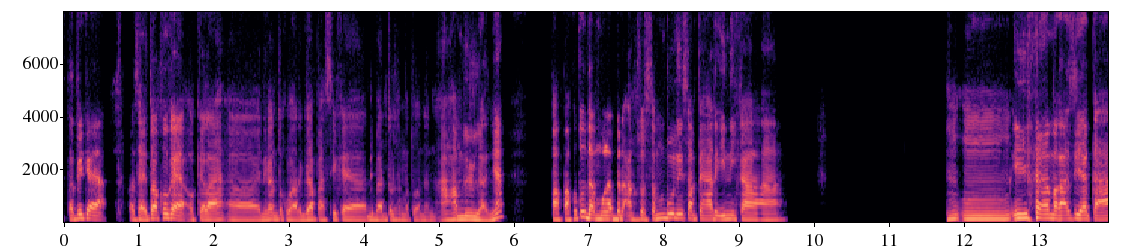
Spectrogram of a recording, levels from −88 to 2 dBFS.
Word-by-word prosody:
Tapi 135 +5 +1
kayak, 150 -5 +2 0.2
pas 125 -2 -8
itu 115 +7 +1
aku 165 +3 +1
kayak, 170 -8 +2
"Okelah, 120 +2 +1
eee, 105 -2 -4
ini - - -5
kan 130 - -1
untuk 125 - -9
keluarga 115 +1 -1
pasti 110 +3 -6
kayak 110 -3 -3
dibantu 110 +1 -4
sama 110 -1 -9
Tuhan," 105 -1 -10
dan 100 0 -13
alhamdulillah-nya 125 - 0 0.7
papaku 125 +2 0
tuh 220 - +2
udah 165 - +6
mulai 145 -1 +2
berangsur 130 -2 -1
sembuh 170 +6 0
nih 170 0 +1
sampai 145 0 -2
hari 135 +1 -1
ini, 145 0 -2
Kak. 120 -2 -1 2.1
Mhm, 145 0 +1
iya 175 +2 +5 0.2
makasih 150 +1 +3
ya, - - +4
Kak. 140 0 +2
130 Hz, 150 wpm, -23 LUFS, 115-145 Hz, 2.1 s, udah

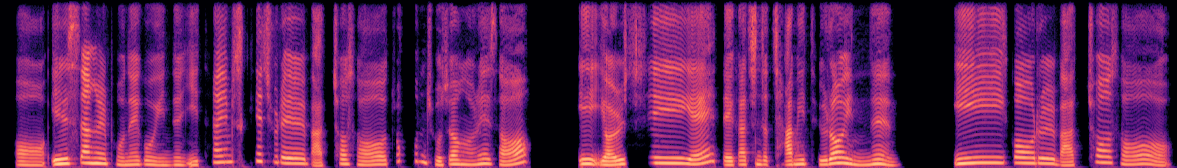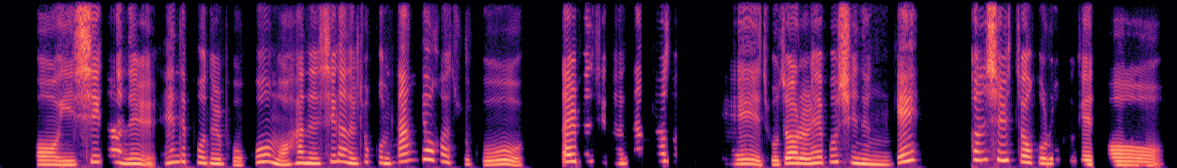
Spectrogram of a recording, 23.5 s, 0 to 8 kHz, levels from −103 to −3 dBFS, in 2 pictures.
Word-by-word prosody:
어 165 -2 -2
일상을 235 +3 +6
보내고 185 -2 -2
있는 165 +1 -4
이 175 - -2
타임 295 +1 0
스케줄에 290 -9 0
맞춰서 195 -3 -1
쪼끔 335 -1 -9
조정을 195 -1 0
해서 225 - +1 0.5
이 220 -3 +4
10:00 245 +6 +3
에 260 +10 +3
내가 175 +2 +1
진짜 190 -1 -2
잠이 185 +4 0
들어 225 +6 +4
있는 185 -4 +1 0.5
이거를 260 -1 +3
맞춰서 200 - -3 0.4
어 190 -1 +1
이 180 +1 -1
시간을 275 - +1
핸드폰을 275 -6 -2
보고 220 - -4
뭐 205 -7 +1
하는 250 +4 +2
시간을 275 -1 -1
조금 275 -4 -5
당겨 395 +7 0
가지고 205 - -3 0.4
짧은 330 +1 +4 0.2
시간 230 -7 -9
당겨서 345 +3 -8 0.6
보게 210 -2 0
조절을 235 +6 +2
해 270 +2 +2
보시는 240 -11 0
게 350 - +3 0.5
현실적으로 380 - +1 0.2
그게 350 - -1 0.2
더 170 -1 0
230 Hz, 235 characters per minute, -22 LUFS, 190-275 Hz, 0.6 s, 일상을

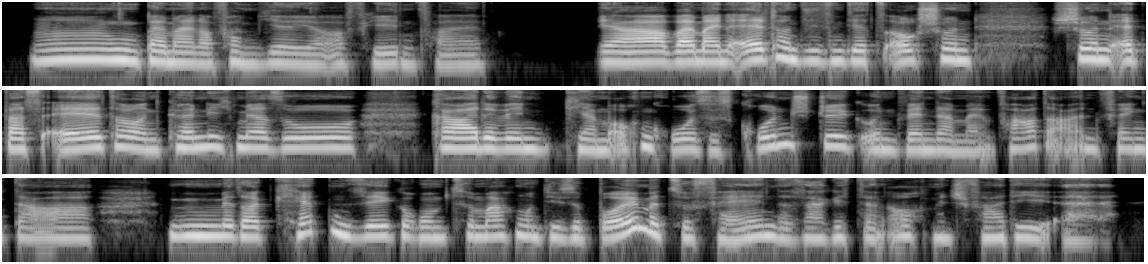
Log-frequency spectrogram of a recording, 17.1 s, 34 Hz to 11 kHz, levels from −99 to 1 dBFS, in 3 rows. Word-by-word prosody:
Hm, 215 0 +2
bei 190 -1 +2
meiner 175 -3 -1
Familie 160 -2 -5
auf 155 0 -12
jeden 160 -1 -6
Fall. 150 0 -11 0.5
Ja, 185 0 +6
bei 185 +1 +8
meinen 185 0 +4
Eltern 215 +4 +4
die 200 -1 -3
sind 195 +1 -4
jetzt 190 -1 -2
auch 195 +2 +1
schon 215 -2 +1 0.4
schon 220 -2 +3
etwas 195 0 +2
älter 210 +4 +4
und 185 -2 -2
können 215 0 +1
nicht 225 -2 -2
mehr 210 -1 +1
so, 210 +1 +1 0.4
grade 205 0 +5
wenn 200 -1 -1
die 195 - -5
haben 180 +1 -3
auch - - -6
'n 230 - 0
großes 185 -5 -5
Grundstück 235 0 -1
und 185 -2 -5
wenn 185 0 -2
dann 180 -2 -5
mein 165 +4 -10
Vater 205 +4 -5
anfängt, 195 -1 -8
da 180 -1 -5 0.4
m 210 0 +2
mit 210 0 +1
der 195 -1 +3
Kettensäge 210 -3 -1
rumzumachen 200 +2 -3
und 195 -3 -5
diese 185 -2 -4
Bäume 195 - +4
zu 185 -4 -3
fällen, 175 +5 -2
da 170 - -7
sage 180 +2 -6
ich 185 - -9
dann 180 +4 -8
auch: 205 -3 -7
„Mensch, 180 0 -6
Vati, 185 -1 -5
äh, - - -10
195 Hz, 200 wpm, -23 LUFS, 180-210 Hz, 0.5 s, bei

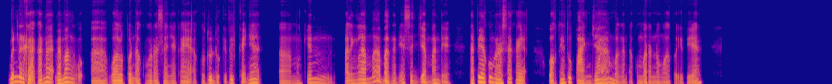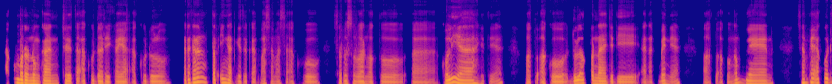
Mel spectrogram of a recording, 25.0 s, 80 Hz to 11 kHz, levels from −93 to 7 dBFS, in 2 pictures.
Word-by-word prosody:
Benar, 175 +2 +5
Kak, - - +4
karena 170 +7 +4
memang, 145 +4 +2 0.2
eee, 100 0 0
walaupun 115 -1 +2
aku 100 +2 -3
ngerasanya 100 -1 -5
kayak 95 -1 -2
aku 110 - -10
duduk 115 - -1
itu 135 - -3
kayaknya, 135 +2 -1 0.2
eee, 100 0 -3
mungkin 115 +8 -3 0.5
paling 120 +5 -1
lama 140 +8 +2
banget 105 +2 0
ya - - -1
sejaman 95 +6 -1
deh. 85 -5 -5 0.3
Tapi 125 +8 +4
aku 170 +1 +3
ngerasa 145 +2 +2
kayak, 125 -3 +2 0.3
waktunya 110 +6 0
itu 165 - +2
panjang 115 +8 +1
banget 95 -3 -5
aku - - -14
merenung 90 -2 -4
waktu 85 -1 -7
itu - - -10
ya. 135 - -3 2.1
Aku 145 - -1
merenungkan 110 -4 +6
cerita 105 -2 +1
aku 105 - -4
dari 95 -1 +2
kayak 95 0 0
aku 95 +2 -8
dulu 95 0 0 0.2
kadang-kadang 165 +7 +5
teringat 130 -3 +3
gitu, 95 -1 -3
Kak, - - -6
masa-masa 95 0 -8
aku 95 -1 -4 0.2
seru-seruan 105 -3 -1
waktu, 90 -1 -3 0.2
eee, 85 0 -5
kuliah 120 -3 +6
gitu 105 - -14
ya, 110 - -7 0.4
waktu - - -4
aku 95 -1 +1
dulu 115 +6 +5
aku 125 - -12
pernah 105 -1 +6
jadi 90 -2 -1
anak 85 0 -7
band 110 +1 0
ya, - - -5 0.3
waktu - - -9
aku - - -13
nge-band, 110 -5 +2 0.4
sampai 140 +3 +1
aku 145 - -10
105 Hz, 165 wpm, -24 LUFS, 95-130 Hz, 2.1 s, merenungkan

